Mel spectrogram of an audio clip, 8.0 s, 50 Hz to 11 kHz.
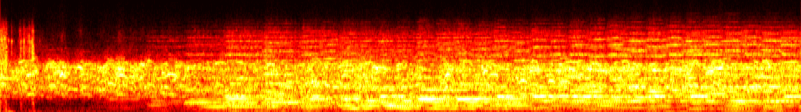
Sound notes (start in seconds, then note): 0.0 geese sounds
